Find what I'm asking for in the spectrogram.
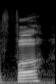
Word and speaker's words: pho: So if you're saying pho, then that's not the pronunciation of it. It's actually pho.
